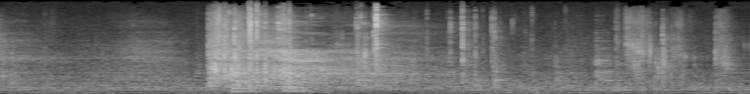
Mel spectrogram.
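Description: LEGO plastic bricks being handled on a wooden table and pressed together. About two seconds in comes a burst of rustling and clattering as pieces are picked up, then scattered sharp clicks as plates are snapped on.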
